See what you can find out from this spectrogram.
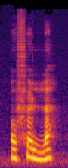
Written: aa foelge

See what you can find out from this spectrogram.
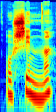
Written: å skinne

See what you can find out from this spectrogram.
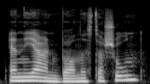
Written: en jernbanestasjon

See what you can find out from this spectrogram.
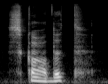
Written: skadet

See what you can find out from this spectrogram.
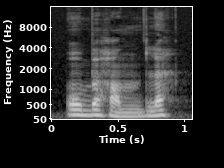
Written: aa behandle

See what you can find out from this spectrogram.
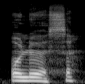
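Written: å løse

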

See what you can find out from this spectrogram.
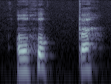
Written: å hoppe

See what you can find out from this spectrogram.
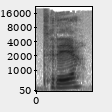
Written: tre

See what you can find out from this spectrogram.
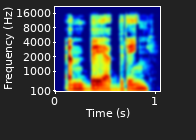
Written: en bedring

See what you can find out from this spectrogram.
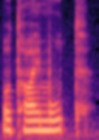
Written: å ta imot

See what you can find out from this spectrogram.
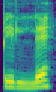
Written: billig

